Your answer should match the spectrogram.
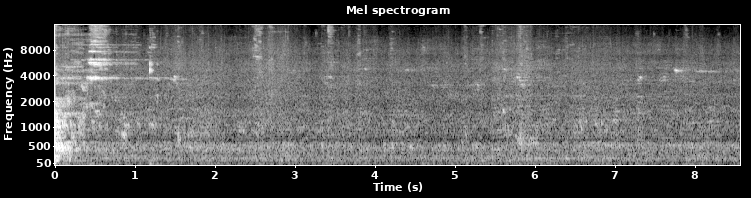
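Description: Faint hall room noise, a low even hiss with a few scattered soft clicks, after the reverberation of an amplified voice dies away in the first half second.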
